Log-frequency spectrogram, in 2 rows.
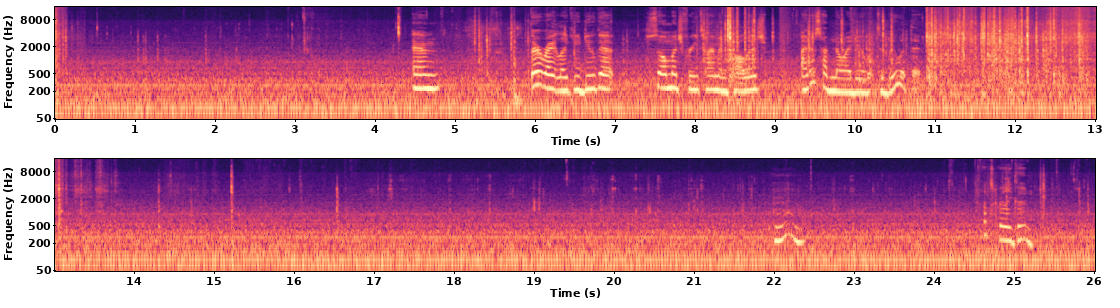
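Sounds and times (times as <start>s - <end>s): paper bag rustling: 0.0s - 0.2s, 8.2s - 13.7s
closed-mouth hum: 0.0s - 26.0s
chewing with wet mouth clicks: 15.9s - 24.6s, 25.3s - 26.0s.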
